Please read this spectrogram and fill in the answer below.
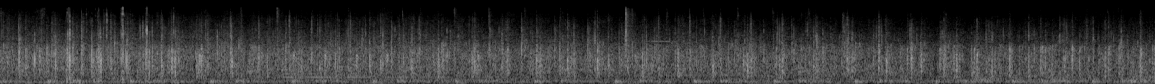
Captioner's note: applause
